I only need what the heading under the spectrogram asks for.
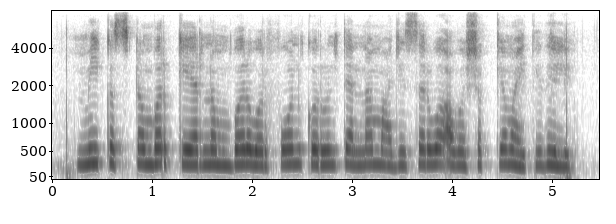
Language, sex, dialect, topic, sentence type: Marathi, female, Standard Marathi, banking, statement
